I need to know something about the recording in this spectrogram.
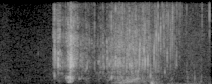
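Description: A released bass splashing into the lake beside the boat about half a second in, followed by water sloshing and a low thump about a second later.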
